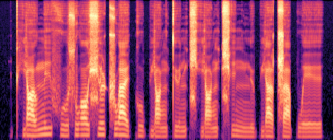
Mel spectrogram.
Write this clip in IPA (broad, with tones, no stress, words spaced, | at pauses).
pʰjɑ˨˦ʊ̯n̪i˦ fu˨˩swɔ˦ ɕy˦ʈ͡ʂwa˥˨ɪ̯ku˨˦ pjɑ˨˩ŋ t̪y˨˦nt͡ɕʰjɑ˨˦ŋt͡ɕʰi˥˨ŋ n̪y˨˩pjä˥˨ʈ͡ʂä˥˨ pwe˦ɪ̯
